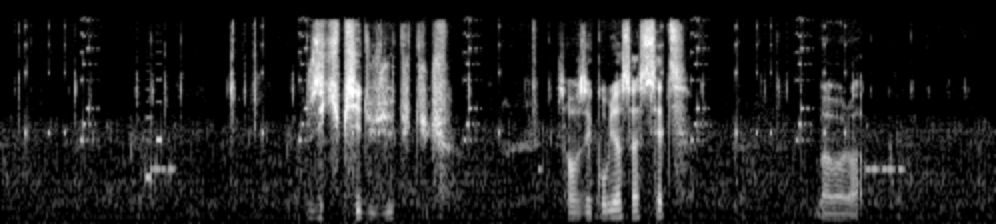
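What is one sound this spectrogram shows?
Short electronic blips sound as a menu cursor moves.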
